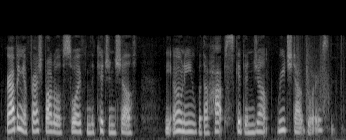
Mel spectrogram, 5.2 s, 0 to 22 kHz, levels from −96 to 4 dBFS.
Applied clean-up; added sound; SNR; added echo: neural separator model SepFormer DNS4.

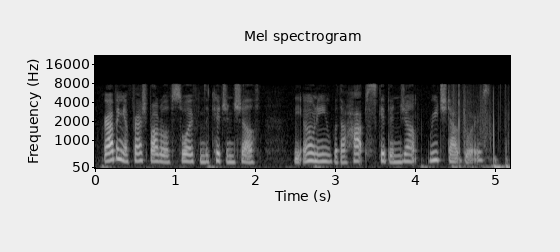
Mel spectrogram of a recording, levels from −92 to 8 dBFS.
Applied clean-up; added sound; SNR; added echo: none; Crackle; 15 dB; none.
